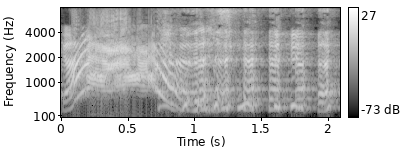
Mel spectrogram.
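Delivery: a short laughing shout of "Ah!"; mock loud shout. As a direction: blurt "Ah!" too loud, half laughing. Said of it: "the obnoxious laugh who is talking way too loud".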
